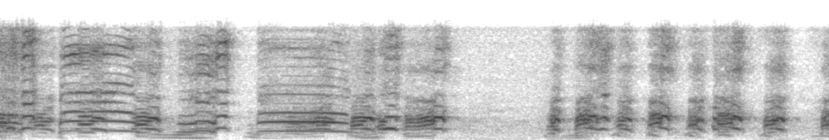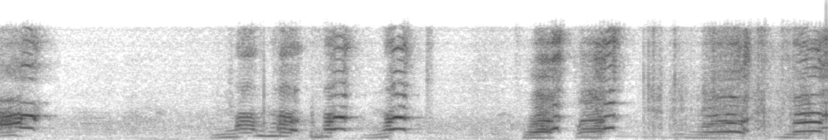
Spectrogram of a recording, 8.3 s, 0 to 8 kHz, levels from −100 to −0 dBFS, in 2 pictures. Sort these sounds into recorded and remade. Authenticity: remade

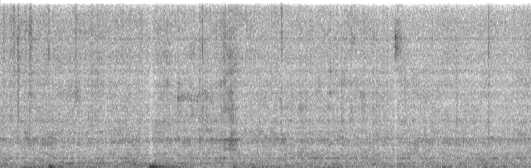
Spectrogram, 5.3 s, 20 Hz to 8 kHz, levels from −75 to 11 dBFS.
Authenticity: remade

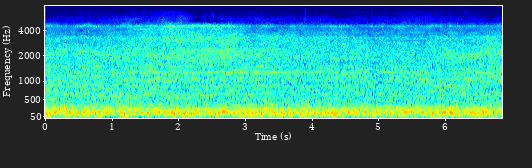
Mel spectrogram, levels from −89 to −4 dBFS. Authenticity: remade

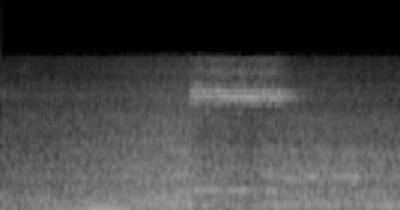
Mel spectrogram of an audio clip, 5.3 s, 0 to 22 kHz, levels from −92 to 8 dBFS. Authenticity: recorded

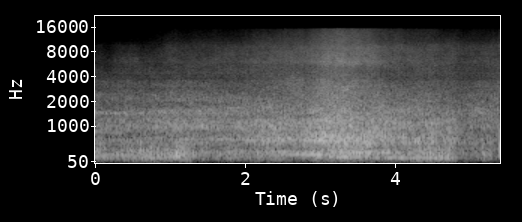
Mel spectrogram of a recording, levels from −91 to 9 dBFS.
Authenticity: remade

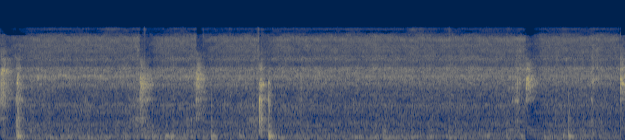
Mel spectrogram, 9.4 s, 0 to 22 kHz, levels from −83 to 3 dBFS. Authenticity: remade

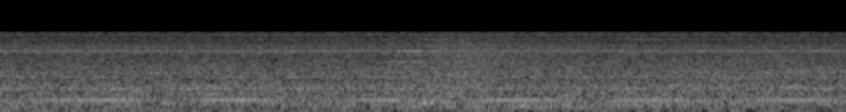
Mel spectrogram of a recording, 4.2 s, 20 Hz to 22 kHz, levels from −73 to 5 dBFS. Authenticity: recorded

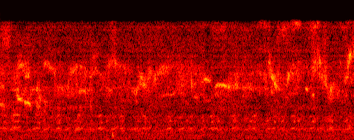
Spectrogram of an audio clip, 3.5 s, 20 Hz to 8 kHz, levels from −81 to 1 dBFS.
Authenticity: remade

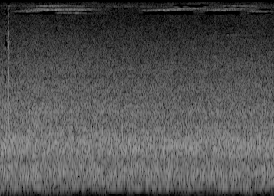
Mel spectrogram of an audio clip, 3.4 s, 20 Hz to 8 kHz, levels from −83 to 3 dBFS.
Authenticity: recorded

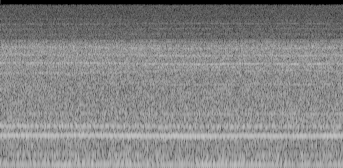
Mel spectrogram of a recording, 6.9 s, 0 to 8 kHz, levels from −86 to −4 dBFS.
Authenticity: recorded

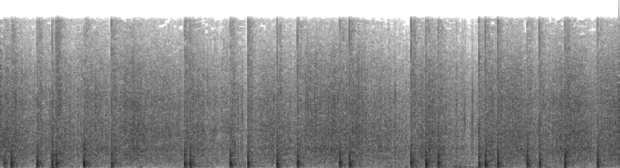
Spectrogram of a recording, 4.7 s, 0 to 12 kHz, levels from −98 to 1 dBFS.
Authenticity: recorded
